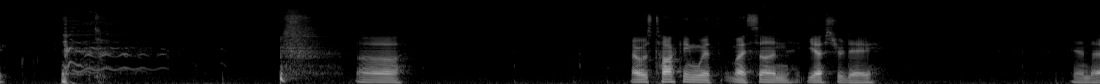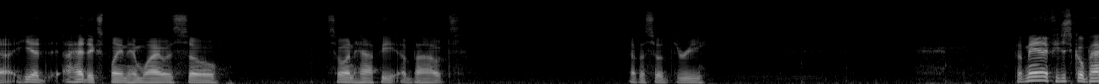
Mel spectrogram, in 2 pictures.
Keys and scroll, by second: 0.8 v.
